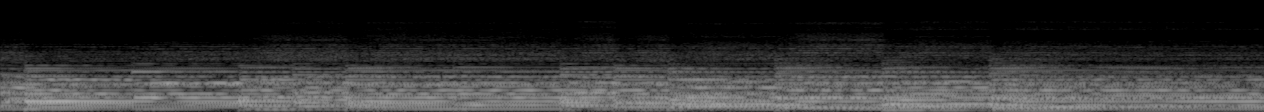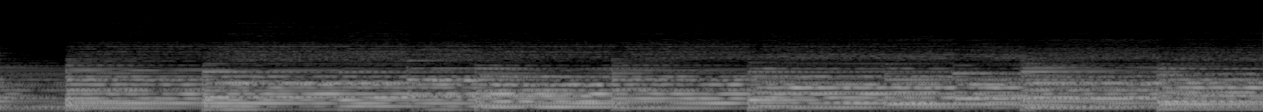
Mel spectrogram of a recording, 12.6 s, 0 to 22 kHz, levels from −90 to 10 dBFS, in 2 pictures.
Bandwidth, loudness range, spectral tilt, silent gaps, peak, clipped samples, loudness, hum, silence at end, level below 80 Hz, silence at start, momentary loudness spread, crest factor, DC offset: 9.8 kHz; 1 LU; -9 dB/octave; none; -18 dBFS; under 0.1%; -33 LUFS; none; 0 s; -62 dBFS; 0 s; 4 LU; 14 dB; under 0.1%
